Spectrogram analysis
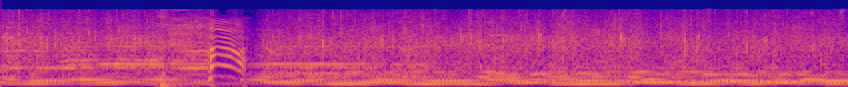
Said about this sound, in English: Woo! Come on. Don't just cheer. Get up.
